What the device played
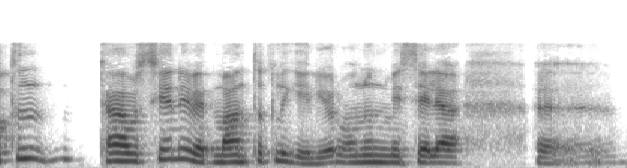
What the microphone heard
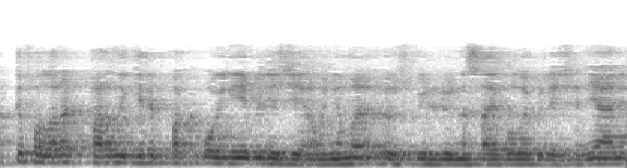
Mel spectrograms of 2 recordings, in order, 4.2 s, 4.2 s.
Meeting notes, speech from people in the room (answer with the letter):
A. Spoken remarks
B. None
A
